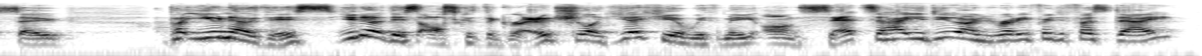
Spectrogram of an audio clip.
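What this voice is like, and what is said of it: Lower-pitched Australian-style accent. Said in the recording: “You can try your Australian accent, but lower.”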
